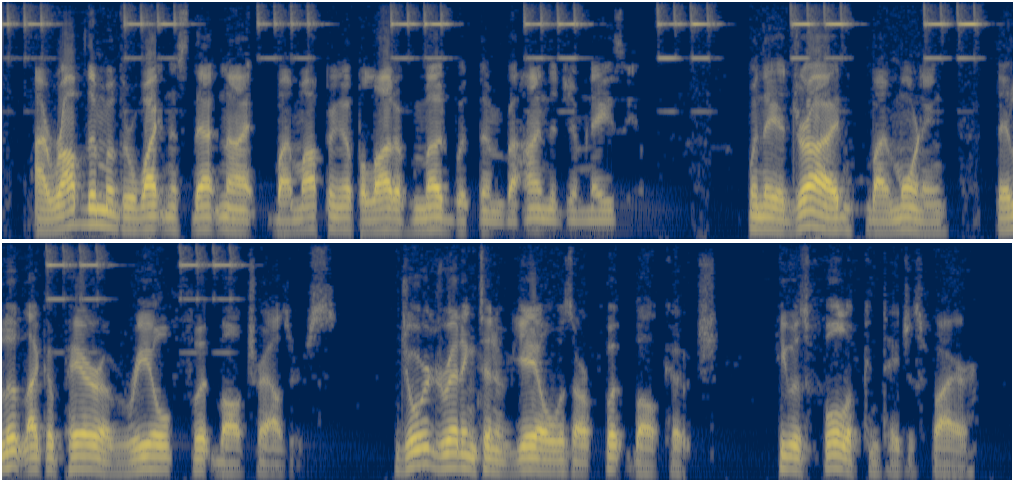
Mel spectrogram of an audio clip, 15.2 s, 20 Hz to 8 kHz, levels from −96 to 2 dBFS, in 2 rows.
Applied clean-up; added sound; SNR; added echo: classical method spectral subtraction.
